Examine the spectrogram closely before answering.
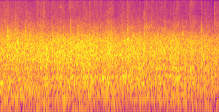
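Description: Audience applauding, a dense, steady clapping from a large crowd.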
